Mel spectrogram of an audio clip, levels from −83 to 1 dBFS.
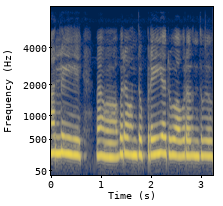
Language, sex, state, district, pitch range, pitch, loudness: Kannada, female, Karnataka, Dakshina Kannada, 235-260 Hz, 250 Hz, -12 LUFS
